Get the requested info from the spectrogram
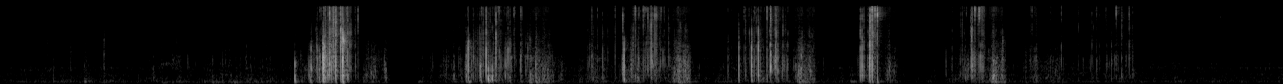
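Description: Fluffy white slime being stretched and squeezed in the hands, making a series of about eight short squishing noises that start about three seconds in, the first the loudest.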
